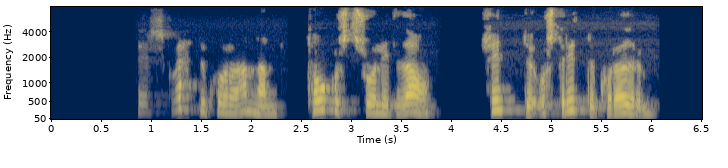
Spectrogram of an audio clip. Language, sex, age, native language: Icelandic, female, 50-59, Icelandic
